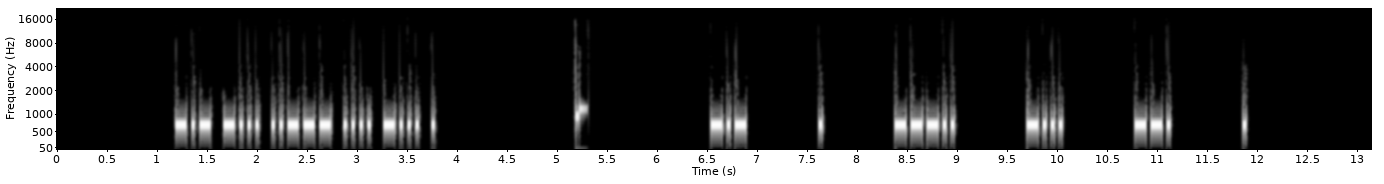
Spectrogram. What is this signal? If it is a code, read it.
Morse code, heard as a keyed tone, about 30 wpm, spaced as for 15 wpm, 700 Hz. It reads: KB2HBE KE8BGE
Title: USA Call Signs - 6 Characters - 6x Character Spacing - 30wpm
